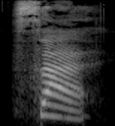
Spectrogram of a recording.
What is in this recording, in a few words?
"sai4", pinyin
